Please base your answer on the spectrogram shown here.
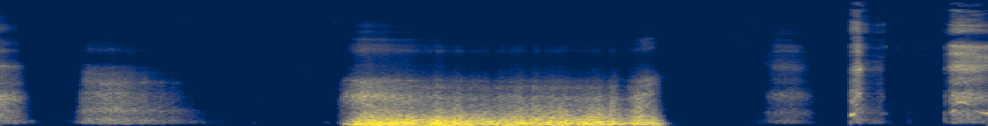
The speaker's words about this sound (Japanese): ほら、お耳の中をあったかーい吐息でくすぐって、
